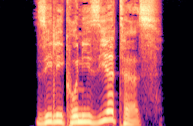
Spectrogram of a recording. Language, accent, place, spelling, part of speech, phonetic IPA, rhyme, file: German, Germany, Berlin, silikonisiertes, adjective, [zilikoniˈziːɐ̯təs], -iːɐ̯təs, De-silikonisiertes.ogg
- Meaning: strong/mixed nominative/accusative neuter singular of silikonisiert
